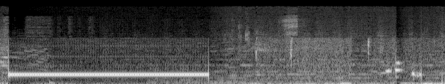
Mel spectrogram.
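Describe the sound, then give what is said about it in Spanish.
A telephone dial tone sounds as a call is placed. It holds loud and steady for about two seconds, then cuts off abruptly. Quieter line noise follows, with a few faint high beeps near the end. “ahí se está marcando”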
